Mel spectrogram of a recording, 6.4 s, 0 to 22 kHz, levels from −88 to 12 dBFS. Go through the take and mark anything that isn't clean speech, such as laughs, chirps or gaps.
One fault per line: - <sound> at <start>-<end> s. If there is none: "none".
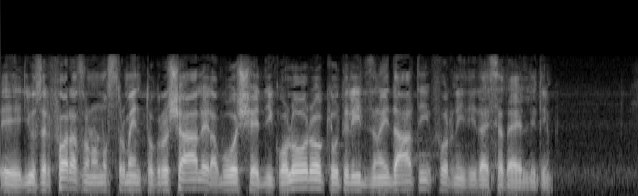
none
